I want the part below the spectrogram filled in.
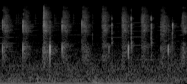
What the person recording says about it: There's something inside. Shake the color together. I don't know what's inside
